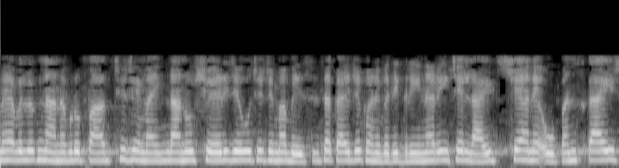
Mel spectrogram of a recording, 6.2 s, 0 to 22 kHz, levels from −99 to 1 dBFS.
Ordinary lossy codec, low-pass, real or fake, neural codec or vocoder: MP3, 24 kbps; 5.4 kHz; fake; codec, 16 kHz, 4 kbps, FunCodec, trained on LibriTTS, 50 frames a second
